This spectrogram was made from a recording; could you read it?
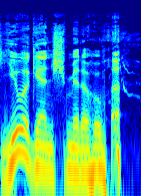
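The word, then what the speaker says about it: Jürgen Schmidhuber: And by the way, his name is pronounced You Again, Schmidhuber. according to him, interesting.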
